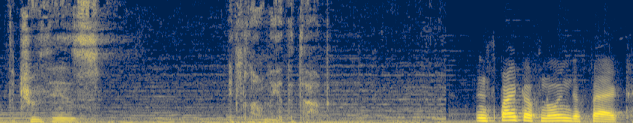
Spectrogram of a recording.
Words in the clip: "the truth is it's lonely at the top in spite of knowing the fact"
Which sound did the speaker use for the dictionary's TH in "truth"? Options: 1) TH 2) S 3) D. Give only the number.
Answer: 1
